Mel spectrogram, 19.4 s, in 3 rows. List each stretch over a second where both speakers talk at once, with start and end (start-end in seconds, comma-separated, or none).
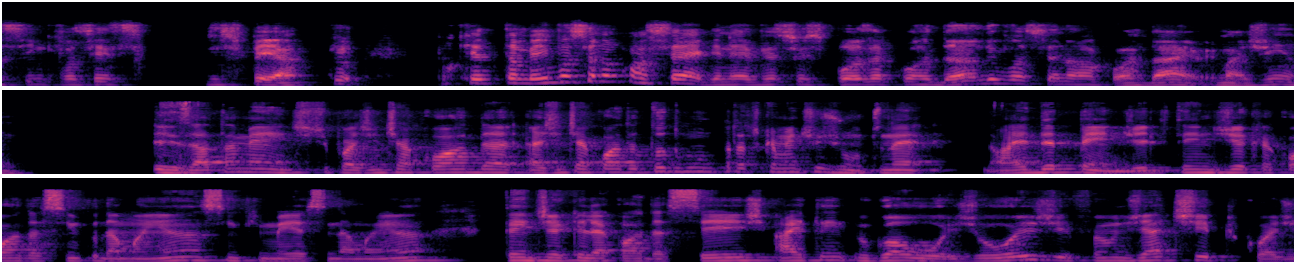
none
